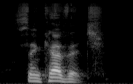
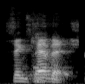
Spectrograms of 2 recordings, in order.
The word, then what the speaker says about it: Sienkiewicz: Sienkiewicz. – Sienkiewicz.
